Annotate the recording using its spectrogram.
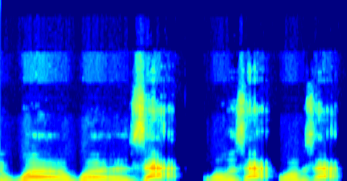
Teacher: we'll probably drop the t at the end of what as well · the t at the end is is going to be there in the form of a stop uh most likely a glottal stop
